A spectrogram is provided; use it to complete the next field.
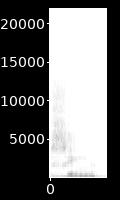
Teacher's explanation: velar nasal, which is the ng at the end of sing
